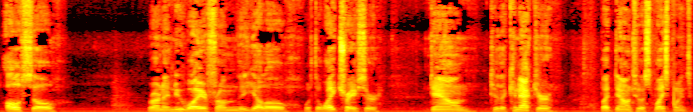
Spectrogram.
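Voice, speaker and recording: A man working as an auto mechanic, talking through a repair in a loose, rambling way with plenty of fillers. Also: medium pitch. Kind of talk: casual repair walkthrough. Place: garage, under a truck.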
